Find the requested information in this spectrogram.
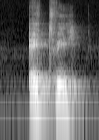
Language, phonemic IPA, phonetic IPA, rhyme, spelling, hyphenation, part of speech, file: Dutch, /eːˈtʋi/, [eˈtʋi], -i, etui, etui, noun, Nl-etui.ogg
- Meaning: an étui; a case or sturdy bag for storing one or more small objects, especially a pencil case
